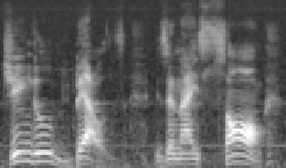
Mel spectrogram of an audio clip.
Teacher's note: nice is an adjective song is a noun so you're stressing on song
